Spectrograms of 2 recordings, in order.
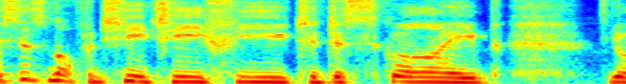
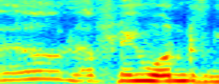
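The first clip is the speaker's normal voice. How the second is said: higher, absent polite approval; half listening; 7 semitones higher, faster than usual. Acted. Conductor humouring a halfling's answer, half listening. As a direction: nod along without really listening. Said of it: "that only half listening to the answer".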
